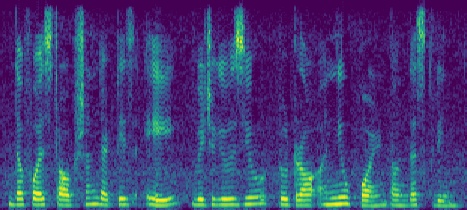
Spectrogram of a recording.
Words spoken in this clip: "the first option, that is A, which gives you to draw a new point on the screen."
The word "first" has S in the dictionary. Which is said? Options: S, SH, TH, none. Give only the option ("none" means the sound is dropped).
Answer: S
